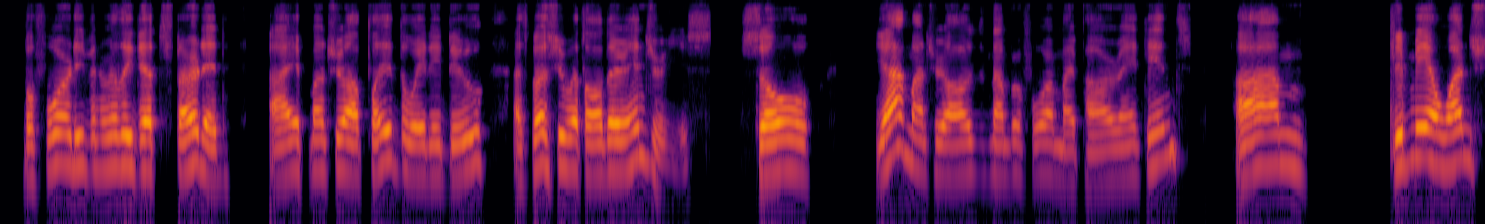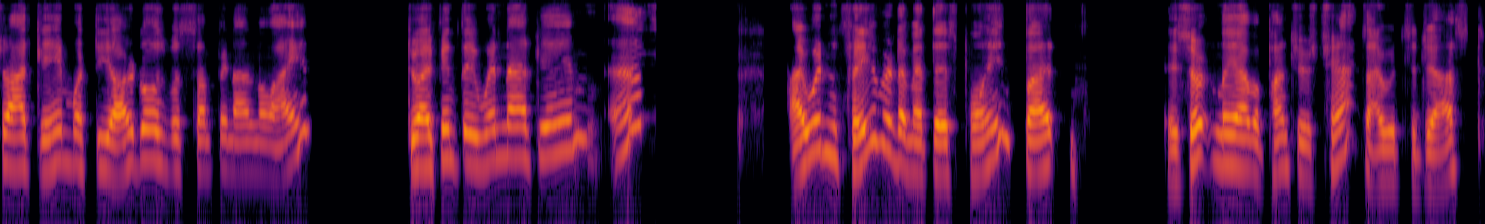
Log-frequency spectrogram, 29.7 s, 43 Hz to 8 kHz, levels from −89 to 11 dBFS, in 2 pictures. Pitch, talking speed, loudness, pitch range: 165 Hz, 135 wpm, -24 LUFS, 140-200 Hz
